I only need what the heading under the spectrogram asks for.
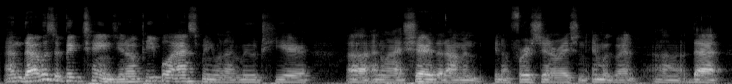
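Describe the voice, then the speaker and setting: A man from India in his early thirties, with a low-pitched voice. He speaks as a guest in a casual conversation, working through his thoughts with fillers and restarts. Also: brisk, darkish tone. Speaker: interview guest.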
